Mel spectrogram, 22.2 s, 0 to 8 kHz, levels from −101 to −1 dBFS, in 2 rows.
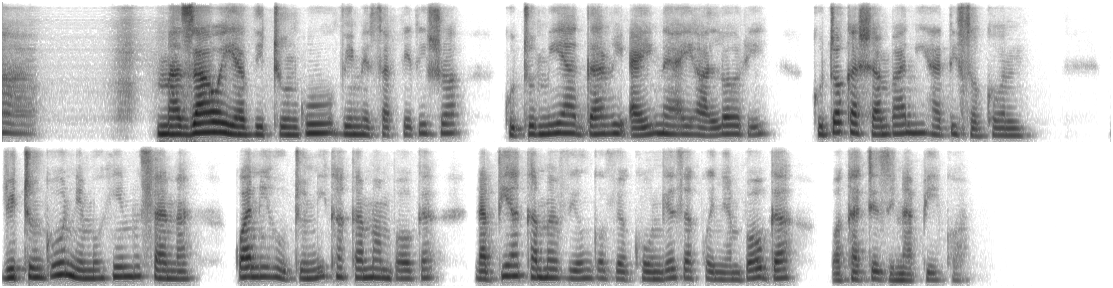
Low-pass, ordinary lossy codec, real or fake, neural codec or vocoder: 7.2 kHz; Opus, 32 kbps; fake; codec, 16 kHz, about 1 kbps, DyCAST, with the encoder's durations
